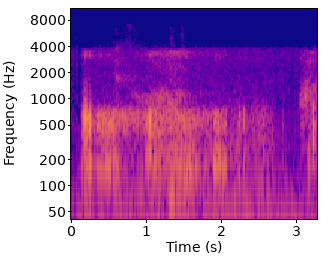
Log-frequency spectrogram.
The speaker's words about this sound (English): Oh, it's another bloody snorer. Don't phone up and snore.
